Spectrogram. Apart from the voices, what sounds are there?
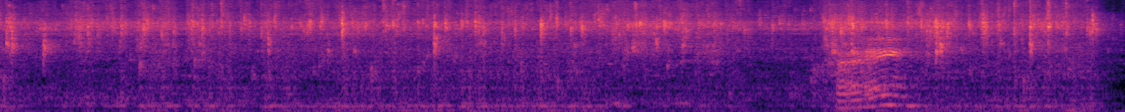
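rinsing cardoon under running tap water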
